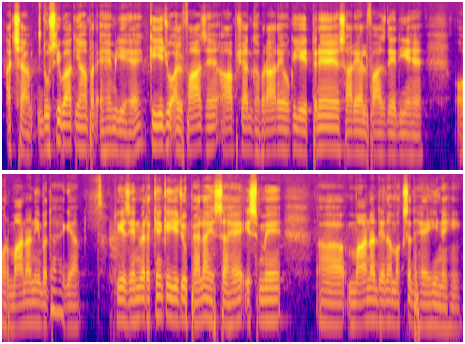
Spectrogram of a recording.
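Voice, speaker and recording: A man teaches English in a patient, measured way. He stops to repeat example words slowly, as if for a class to copy. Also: deep voice, a little mellow. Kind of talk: explaining lesson.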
